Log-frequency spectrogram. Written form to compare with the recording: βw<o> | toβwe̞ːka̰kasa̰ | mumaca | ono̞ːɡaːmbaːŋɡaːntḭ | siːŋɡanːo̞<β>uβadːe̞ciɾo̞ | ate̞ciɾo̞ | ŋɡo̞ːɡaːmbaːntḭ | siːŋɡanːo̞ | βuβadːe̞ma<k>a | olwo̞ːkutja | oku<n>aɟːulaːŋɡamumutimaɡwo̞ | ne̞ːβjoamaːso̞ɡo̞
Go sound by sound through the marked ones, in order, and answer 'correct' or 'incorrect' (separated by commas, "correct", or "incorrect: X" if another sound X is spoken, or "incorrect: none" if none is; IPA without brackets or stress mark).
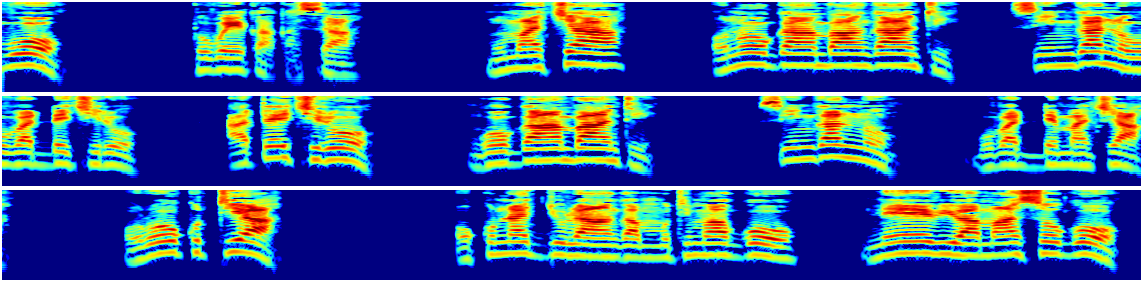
correct, correct, incorrect: c, correct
